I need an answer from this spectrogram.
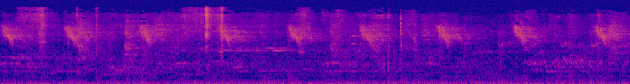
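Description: Faint high chirps, each falling in pitch, repeated evenly about every three-quarters of a second: a bird calling over a low background hum.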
